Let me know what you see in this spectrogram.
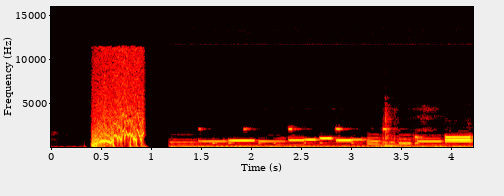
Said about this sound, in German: Hier klingelt mein Telefon.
